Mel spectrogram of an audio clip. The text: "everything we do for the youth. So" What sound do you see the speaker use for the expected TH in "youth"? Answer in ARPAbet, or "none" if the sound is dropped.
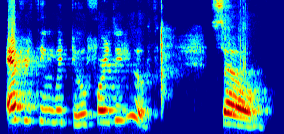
TH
